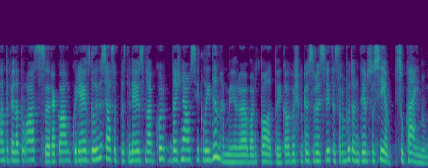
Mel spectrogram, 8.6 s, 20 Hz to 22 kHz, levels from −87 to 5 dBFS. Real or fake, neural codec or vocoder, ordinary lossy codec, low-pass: fake; autoencoder, 22.05 kHz, a latent of 192 numbers a frame, VITS, trained on one speaker; MP3, 48 kbps; 7.2 kHz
